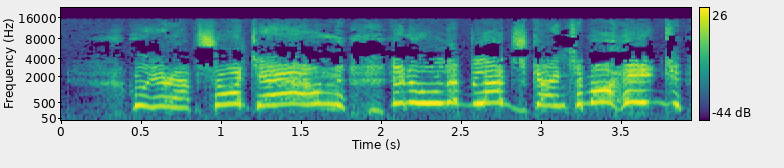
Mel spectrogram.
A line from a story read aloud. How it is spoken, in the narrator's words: screamed Mrs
